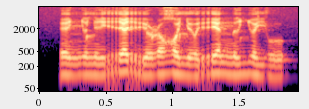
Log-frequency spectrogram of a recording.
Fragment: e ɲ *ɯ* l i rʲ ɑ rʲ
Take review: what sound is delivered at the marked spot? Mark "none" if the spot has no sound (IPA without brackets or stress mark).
ɯ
